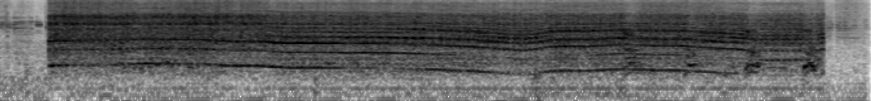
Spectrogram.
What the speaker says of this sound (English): my holes drilled. Hopefully they're the right size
